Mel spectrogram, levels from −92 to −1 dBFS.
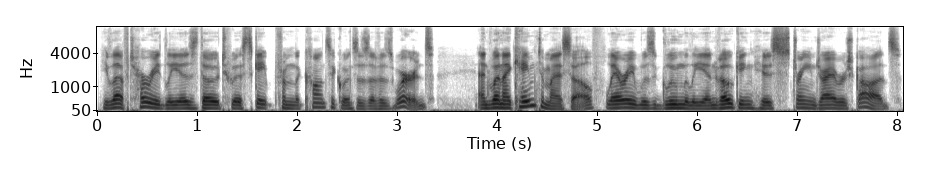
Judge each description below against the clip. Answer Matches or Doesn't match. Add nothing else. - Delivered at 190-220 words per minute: Matches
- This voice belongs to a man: Matches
